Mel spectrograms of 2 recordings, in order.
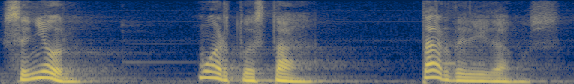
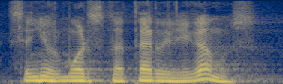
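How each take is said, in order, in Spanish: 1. La primera pausa va después de 'señor'. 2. La primera pausa va después de 'muerto'. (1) "el otro es buen lector y dice" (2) "aquel alumno que dice"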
